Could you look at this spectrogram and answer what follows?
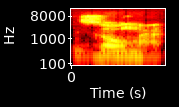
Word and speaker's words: Zollman: She goes by the name Zollman. Am I pronouncing that correctly, or am I wrong?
